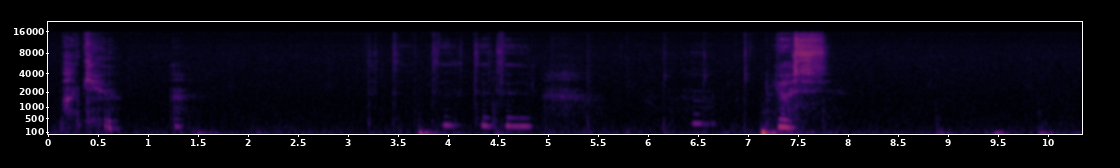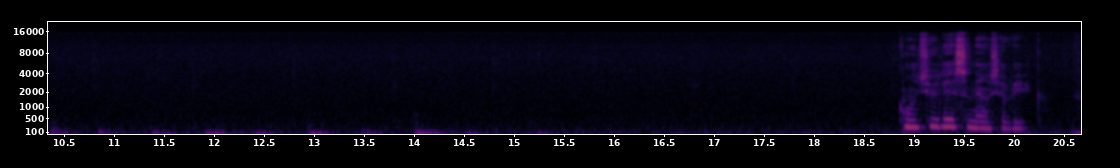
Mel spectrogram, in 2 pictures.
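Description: A young woman speaks softly and haltingly close to a microphone.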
